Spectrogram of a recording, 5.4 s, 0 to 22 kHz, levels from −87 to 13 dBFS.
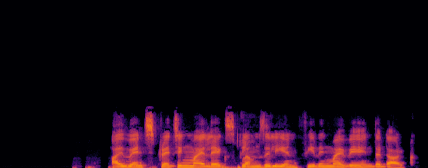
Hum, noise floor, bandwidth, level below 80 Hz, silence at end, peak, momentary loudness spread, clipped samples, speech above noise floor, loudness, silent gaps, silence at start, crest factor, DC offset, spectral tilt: none; -86 dBFS; 7.8 kHz; -42 dBFS; 0.2 s; -2 dBFS; 3 LU; under 0.1%; 70 dB; -16 LUFS; none; 1.1 s; 16 dB; under 0.1%; -5 dB/octave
